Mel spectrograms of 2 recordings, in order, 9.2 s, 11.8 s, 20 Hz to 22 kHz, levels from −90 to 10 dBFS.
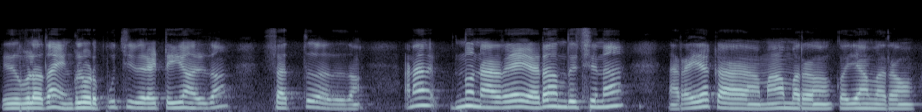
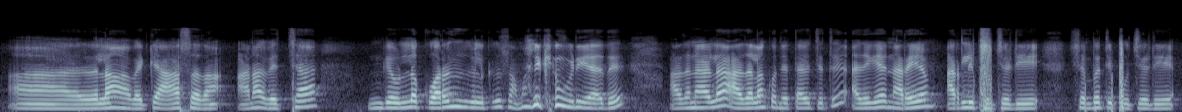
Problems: background sounds at intervals, echo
